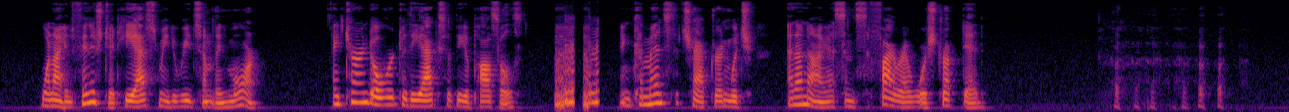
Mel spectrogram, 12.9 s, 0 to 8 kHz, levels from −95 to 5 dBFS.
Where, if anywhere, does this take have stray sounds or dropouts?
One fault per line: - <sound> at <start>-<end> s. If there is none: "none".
- laugh at 5.5-6.0 s
- laugh at 11.0-12.5 s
